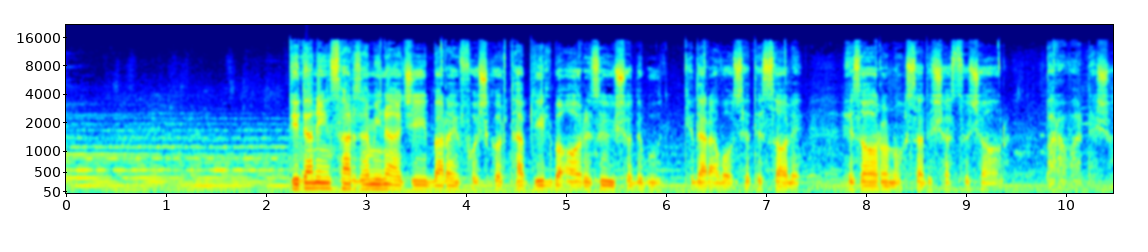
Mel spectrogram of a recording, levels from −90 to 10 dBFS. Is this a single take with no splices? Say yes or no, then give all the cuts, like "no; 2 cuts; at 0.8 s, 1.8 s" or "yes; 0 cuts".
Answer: no; 1 cut; at 1.0 s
